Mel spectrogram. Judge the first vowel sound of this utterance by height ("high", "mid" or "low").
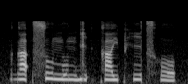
low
